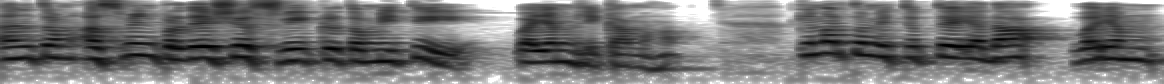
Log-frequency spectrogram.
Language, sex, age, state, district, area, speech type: Sanskrit, male, 45-60, Karnataka, Dharwad, urban, spontaneous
